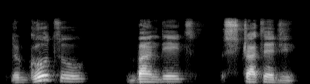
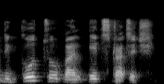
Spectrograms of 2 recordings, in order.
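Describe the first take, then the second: First: Slow, stressed "band eight"; slow emphatic naming. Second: Said in the usual way. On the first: Shown as a demonstration. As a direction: say "The go-to band eight strategy" slowly, weighting "band". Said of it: "repeated name of the strategy".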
